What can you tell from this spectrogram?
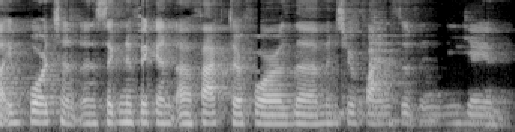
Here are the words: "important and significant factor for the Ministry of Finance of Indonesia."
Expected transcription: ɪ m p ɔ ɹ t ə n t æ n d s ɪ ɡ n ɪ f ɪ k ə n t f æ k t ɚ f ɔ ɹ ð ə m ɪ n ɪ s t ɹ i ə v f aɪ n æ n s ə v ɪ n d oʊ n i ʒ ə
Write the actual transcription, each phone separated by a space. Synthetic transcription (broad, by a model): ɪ m p ɔ ɹ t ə n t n s ɪ ɡ n ɪ f ɪ k ə n t f æ k t ɚ f ɔ ɹ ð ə m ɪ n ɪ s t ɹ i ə f aɪ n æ n s ə v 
